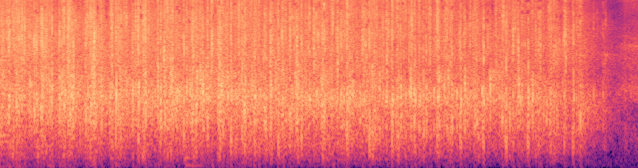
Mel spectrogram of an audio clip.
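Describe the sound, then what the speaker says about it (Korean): Loud, sustained studio audience applause at a Korean morning talk show greeting a lecture on happiness, thick clapping from many hands that carries on evenly before tapering off sharply at the end. "박수로 강의 청해 주시기 네, 바랍니다"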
